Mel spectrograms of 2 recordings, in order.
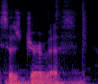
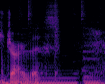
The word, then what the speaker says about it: Jarvis: Terry has a confessional about how Zach is Tyson, and he pronounces his name wrong. He says Jervis. His name is Jarvis. Or maybe I'm saying it wrong.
